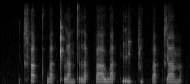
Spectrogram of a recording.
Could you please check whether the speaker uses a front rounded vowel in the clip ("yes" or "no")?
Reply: no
